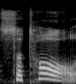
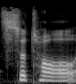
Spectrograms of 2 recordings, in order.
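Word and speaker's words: sotol: them's bakora but then there's another one called satl and this one I got introduced to a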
